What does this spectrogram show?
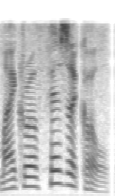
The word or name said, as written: microphysical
